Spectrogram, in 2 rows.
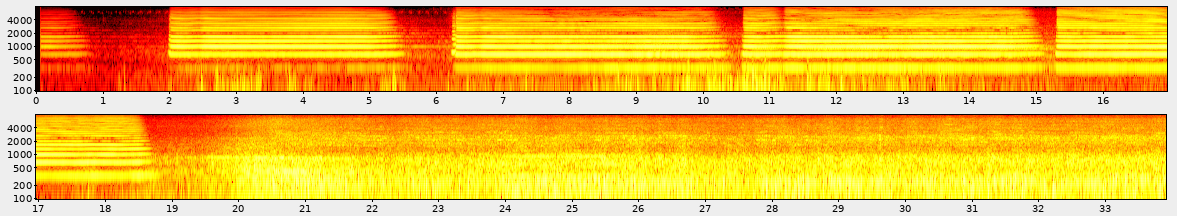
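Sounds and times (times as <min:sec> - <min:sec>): locomotive horn blasts: 0:00.1 - 0:00.9, 0:02.0 - 0:18.8, 0:23.8 - 0:26.6
train wheels clattering on rails: 0:18.7 - 0:33.9.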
